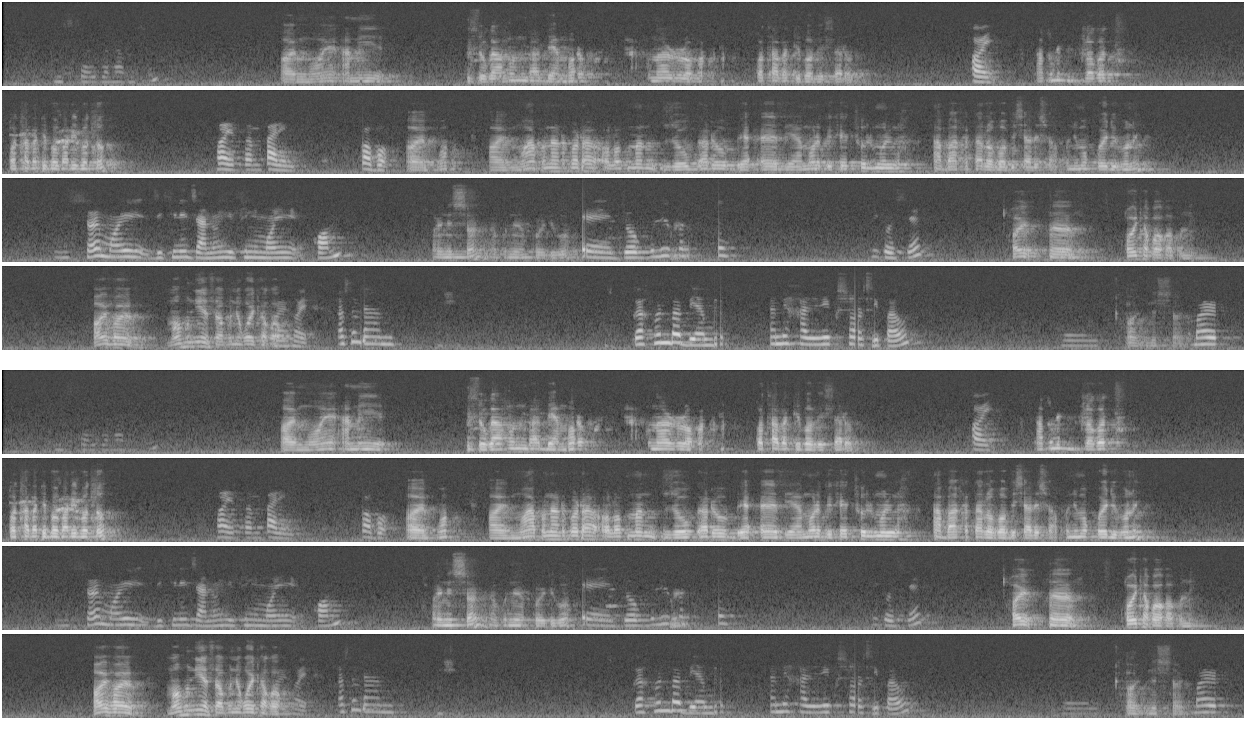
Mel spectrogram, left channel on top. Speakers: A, on the left; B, on the right.
A: নিশ্চয় জনাবচোন।
B: হয়, মই আমি যোগাসন বা ব্যায়ামৰ ওপৰত আপোনাৰ লগত কথা পাতিব বিচাৰোঁ।
A: হয়।
B: আপুনি মোৰ লগত কথা পাতিব পাৰিবতো।
A: হয় পাম-পাৰিম, ক'ব।
B: হয়, মই হয় মই আপোনাৰ পৰা অলপমান যোগ আৰু ব্যয়ামৰ বিষয়ে থুল-মূল আৱাস এটা ল'ব বিচাৰিছোঁ। আপুনি মোক কৈ দিবনে?
A: নিশ্চয় মই যিখিনি জানোঁ, সেইখিনি মই ক'ম।
B: হয়, নিশ্চয় আপুনি কৈ দিব।
A: এ যোগ বুলি
B: হয়।
A: <unintelligible> কি কৈছে?
B: হয় কৈ থাকক আপুনি। হয়, হয়। মই শুনি আছোঁ। আপুনি কৈ থাকক।
A: হয়, হয়। আচলতে আমি
B: আচ্ছা।
A: যোগাসন বা ব্যায়ামবোৰ আমি শাৰীৰিক চৰ্চি পাওঁ। <unintelligible>
B: হয়, নিশ্চয়।
A: আমাৰ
